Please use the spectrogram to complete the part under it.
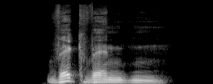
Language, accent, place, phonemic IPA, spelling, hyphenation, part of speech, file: German, Germany, Berlin, /ˈvɛkˌvɛndn̩/, wegwenden, weg‧wen‧den, verb, De-wegwenden.ogg
- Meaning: to turn away (e.g. one's head)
